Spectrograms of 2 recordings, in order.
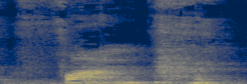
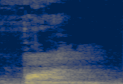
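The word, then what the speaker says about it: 分: a candle like so you do not bite the lower lips like fun you know you just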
